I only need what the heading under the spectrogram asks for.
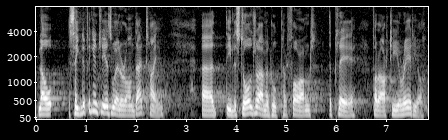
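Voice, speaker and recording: A man with an Irish accent giving an informal biographical account from memory, often clearing his throat. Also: mid-range voice, normal speed, dark tone. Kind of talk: informal spoken biographical reminiscence. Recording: reverberant hall.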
